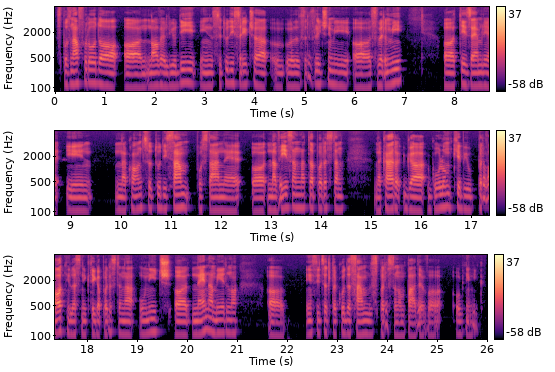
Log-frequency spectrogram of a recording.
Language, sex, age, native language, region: Slovenian, male, 18-29, Slovenian, Central Slovenia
